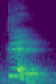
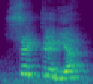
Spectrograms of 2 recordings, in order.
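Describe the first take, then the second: First: Only the tense second consonant is pronounced. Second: Both consonants of the initial cluster are pronounced. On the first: The speaker calls it right. "뒤에 쪽 자음을 발음했어요. 된소리로" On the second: The speaker calls it wrong. "아니고"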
